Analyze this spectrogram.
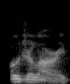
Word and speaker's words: Ojulari: And then Bills are taking edge rusher Isaiah, I'm trying to pronounce that name, Ojulari, I believe. Ojulari, thank you.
